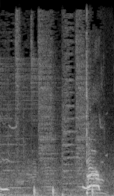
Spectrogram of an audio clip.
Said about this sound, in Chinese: 比如说小狗叫的话，他邻居就会来这边看看怎么回事。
